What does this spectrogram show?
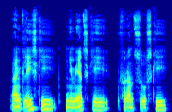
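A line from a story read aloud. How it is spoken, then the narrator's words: Quiet Martian. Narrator (Russian): тихо ответил марсианин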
